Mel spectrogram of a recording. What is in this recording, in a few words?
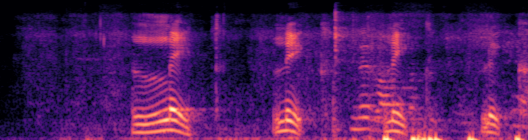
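"lick", spoken word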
